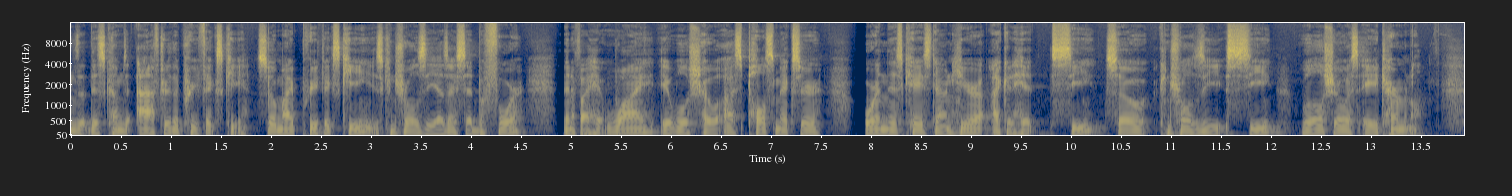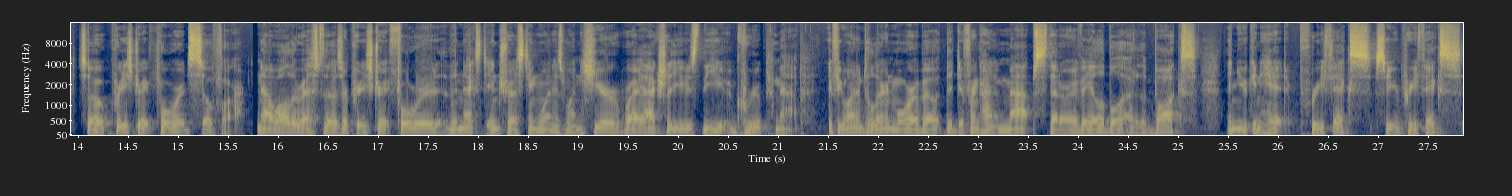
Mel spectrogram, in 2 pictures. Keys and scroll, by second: 0.0-27.8 typing, 2.3 ctrl+z, 10.9 ctrl+z, 13.2 ctrl+d, 15.7 F12, 19.7 ctrl+[, 23.8 ctrl+[, 26.5 ctrl+z.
